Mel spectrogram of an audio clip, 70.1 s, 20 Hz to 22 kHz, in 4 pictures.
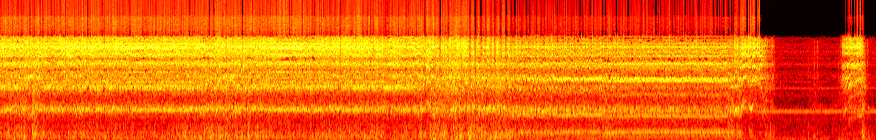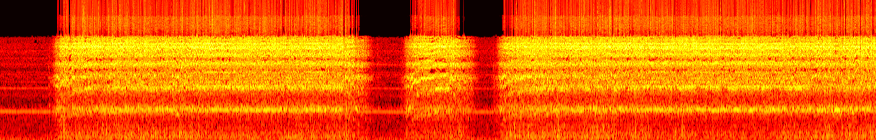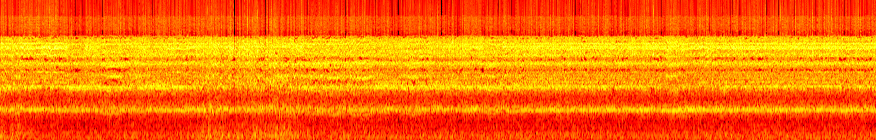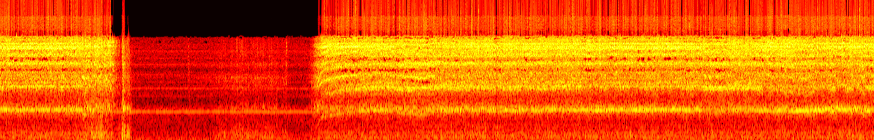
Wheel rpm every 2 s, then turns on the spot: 240, 230, 230, 230, 210, 100, 90, 80, 40, 120, 230, 230, 100, 90, 220, 230, 230, 230, 230, 230, 220, 220, 230, 230, 230, 230, 230, 120, 10, 100, 220, 230, 230, 230, 220.
56-58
